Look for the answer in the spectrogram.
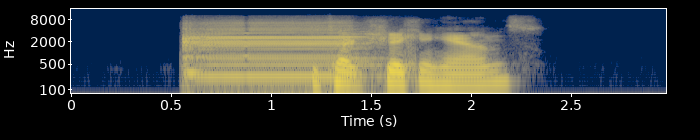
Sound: buzzers

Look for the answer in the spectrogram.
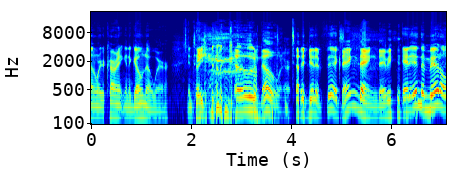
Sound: both laugh

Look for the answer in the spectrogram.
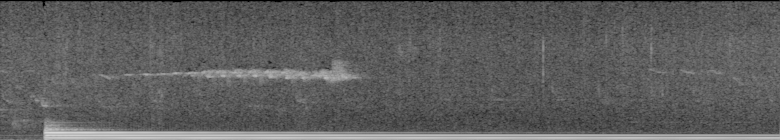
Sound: bell

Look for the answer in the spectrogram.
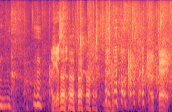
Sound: audience applauds

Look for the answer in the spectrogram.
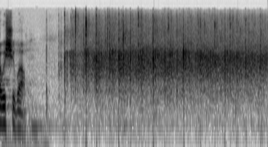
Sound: applause

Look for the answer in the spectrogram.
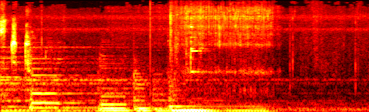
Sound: snoring

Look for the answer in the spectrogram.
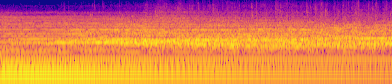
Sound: cheers and applause

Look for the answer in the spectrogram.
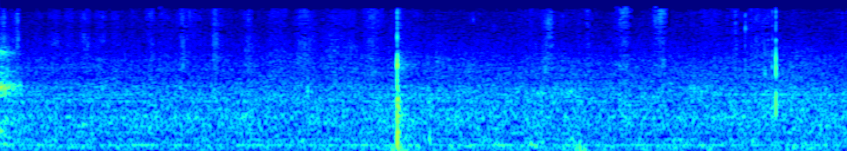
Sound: soft dry swishing

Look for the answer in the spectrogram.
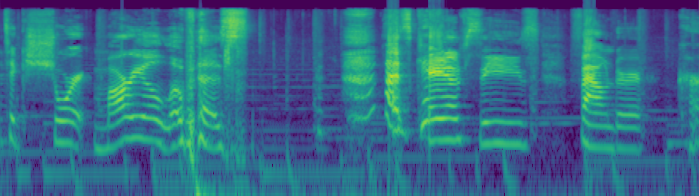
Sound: laughs

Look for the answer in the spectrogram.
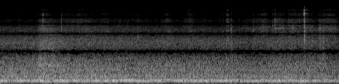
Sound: engine hums in the background

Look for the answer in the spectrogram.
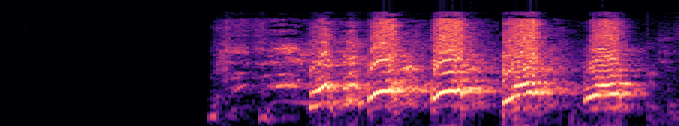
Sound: hysterical laughter

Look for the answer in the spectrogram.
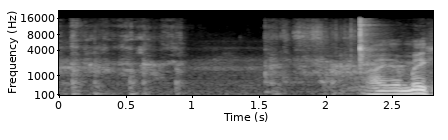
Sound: scrabbing pan sound

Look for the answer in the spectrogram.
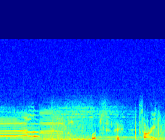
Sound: thud

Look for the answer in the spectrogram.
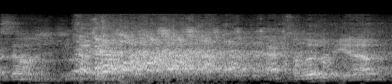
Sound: class laughs

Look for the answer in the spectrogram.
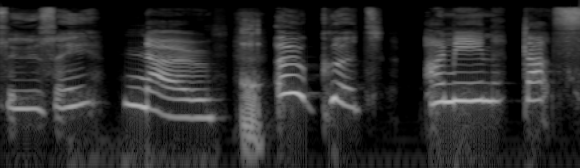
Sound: snorts

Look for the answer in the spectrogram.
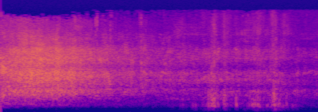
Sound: laughter

